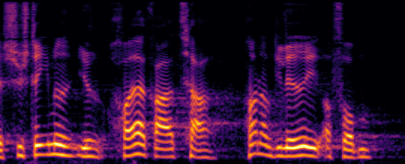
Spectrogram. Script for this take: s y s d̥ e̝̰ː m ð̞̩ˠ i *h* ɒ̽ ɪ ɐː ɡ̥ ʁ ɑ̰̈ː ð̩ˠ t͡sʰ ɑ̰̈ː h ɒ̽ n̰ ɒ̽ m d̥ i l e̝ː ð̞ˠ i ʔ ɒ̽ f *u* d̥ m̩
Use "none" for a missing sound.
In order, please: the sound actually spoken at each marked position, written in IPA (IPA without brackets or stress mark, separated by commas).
h, ɒ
